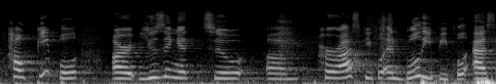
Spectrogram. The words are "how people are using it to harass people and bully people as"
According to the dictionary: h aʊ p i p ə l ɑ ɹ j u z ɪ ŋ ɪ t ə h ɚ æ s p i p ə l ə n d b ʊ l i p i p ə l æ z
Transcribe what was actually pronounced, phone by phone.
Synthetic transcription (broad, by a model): h aʊ p i p ə l ɑ ɹ j u z ɪ ŋ ɪ t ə h ɚ æ s p i p ə l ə n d b ʊ l i p i p ə l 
